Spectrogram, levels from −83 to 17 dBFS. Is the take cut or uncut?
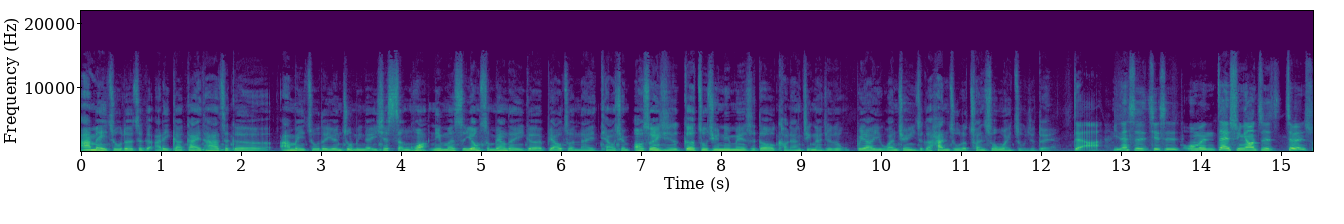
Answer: cut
